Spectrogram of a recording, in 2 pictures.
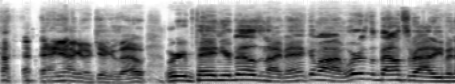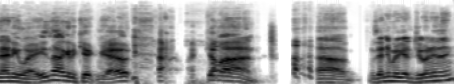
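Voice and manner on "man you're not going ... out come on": put-on very drunk, sloppy, slurred words. Tacitus answers a man threatening to get them kicked out, Tacitus drunkenly slurring. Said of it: "super drunkenly sort of slurring his words".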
